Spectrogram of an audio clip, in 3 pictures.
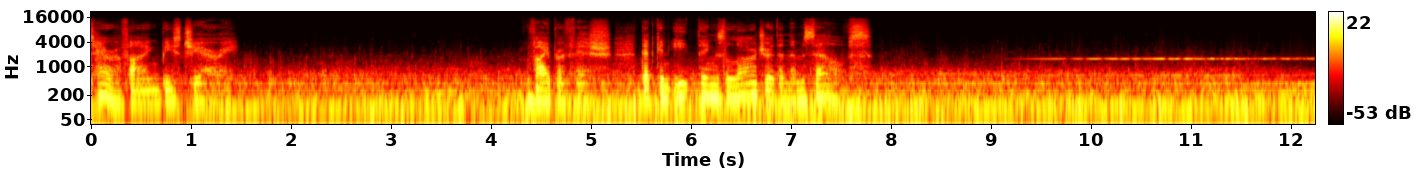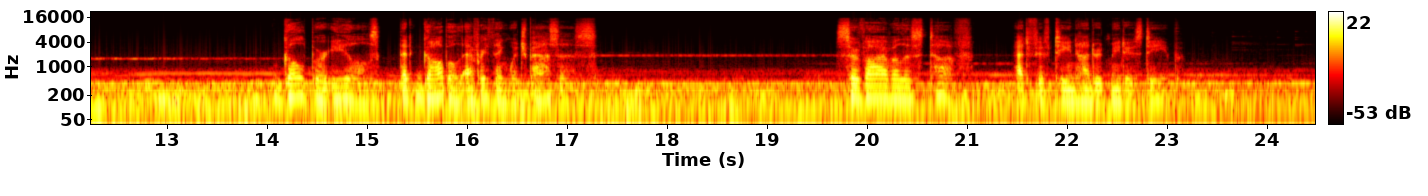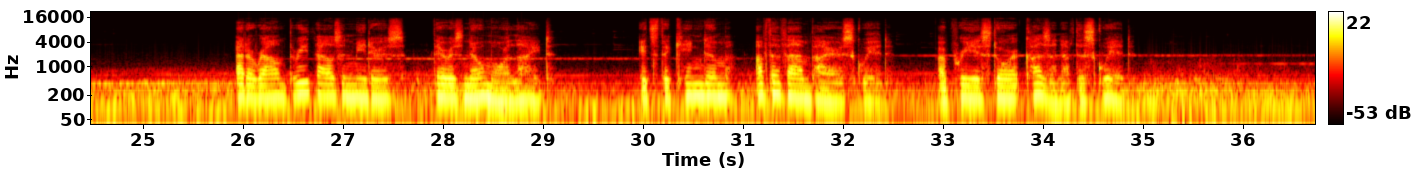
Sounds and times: Speech: 0.0 - 1.5, 4.4 - 7.8, 14.1 - 17.3, 19.7 - 23.2, 26.0 - 29.1, 30.0 - 34.9
Music: 5.2 - 36.7.

